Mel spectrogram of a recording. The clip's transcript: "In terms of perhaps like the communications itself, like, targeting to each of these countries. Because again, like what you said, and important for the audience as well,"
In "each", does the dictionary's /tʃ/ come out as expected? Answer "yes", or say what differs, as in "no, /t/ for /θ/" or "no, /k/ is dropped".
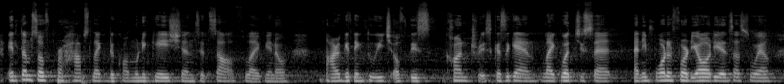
yes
